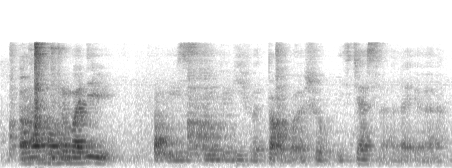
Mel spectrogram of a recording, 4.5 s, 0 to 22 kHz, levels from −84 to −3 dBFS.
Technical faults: switch to a distant microphone

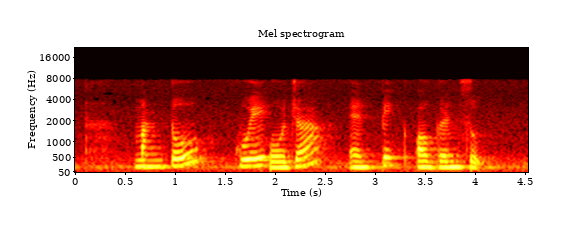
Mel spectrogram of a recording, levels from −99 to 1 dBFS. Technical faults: compressed frames skipped

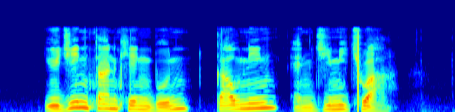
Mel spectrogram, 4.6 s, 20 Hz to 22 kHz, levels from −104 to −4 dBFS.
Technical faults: word clock ticks

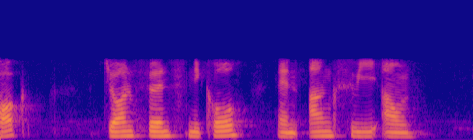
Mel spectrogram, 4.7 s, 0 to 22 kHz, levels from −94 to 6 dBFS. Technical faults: AMR narrowband mobile codec

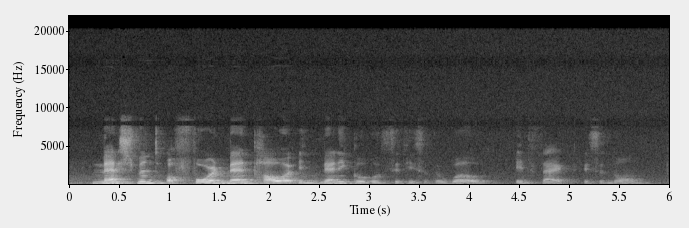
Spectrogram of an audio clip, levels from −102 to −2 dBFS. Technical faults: none

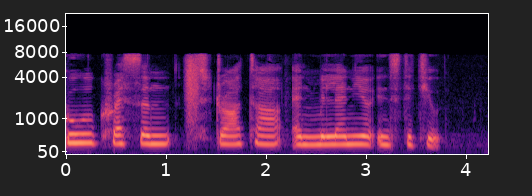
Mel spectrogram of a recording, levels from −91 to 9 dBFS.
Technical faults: wireless microphone noise hit

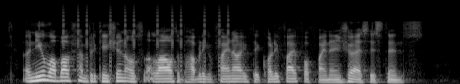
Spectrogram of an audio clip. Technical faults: GSM signalling bursts

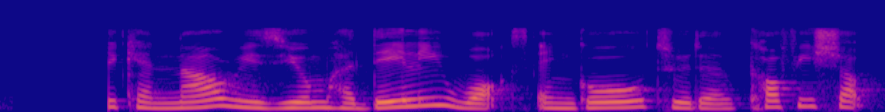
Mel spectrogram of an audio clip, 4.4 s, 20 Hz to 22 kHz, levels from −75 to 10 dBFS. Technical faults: clipped start after a pause

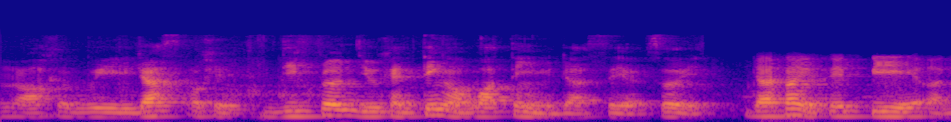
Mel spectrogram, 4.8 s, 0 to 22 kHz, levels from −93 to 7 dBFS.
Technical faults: Bluetooth SBC bit pool drop

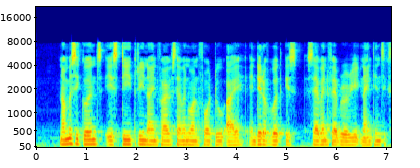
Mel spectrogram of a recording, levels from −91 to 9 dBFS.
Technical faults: none

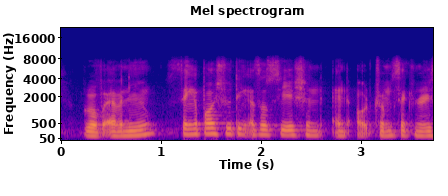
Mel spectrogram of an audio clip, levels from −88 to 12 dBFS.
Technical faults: none

